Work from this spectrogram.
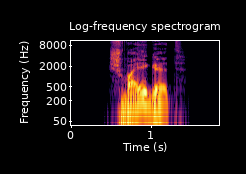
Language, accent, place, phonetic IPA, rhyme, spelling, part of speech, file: German, Germany, Berlin, [ˈʃvaɪ̯ɡət], -aɪ̯ɡət, schweiget, verb, De-schweiget.ogg
- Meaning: second-person plural subjunctive I of schweigen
